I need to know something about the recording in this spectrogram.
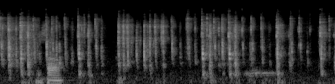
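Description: Fast typing on a computer keyboard: a quick, dense run of keystrokes with a couple of brief pauses.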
